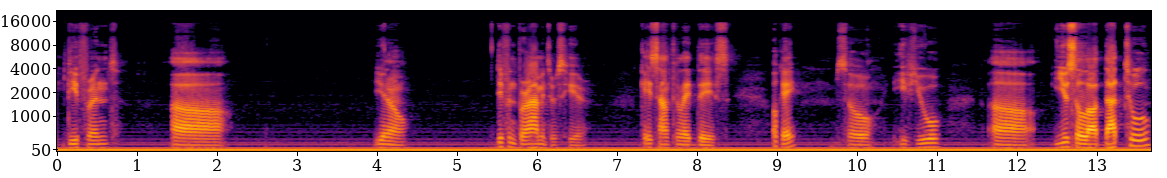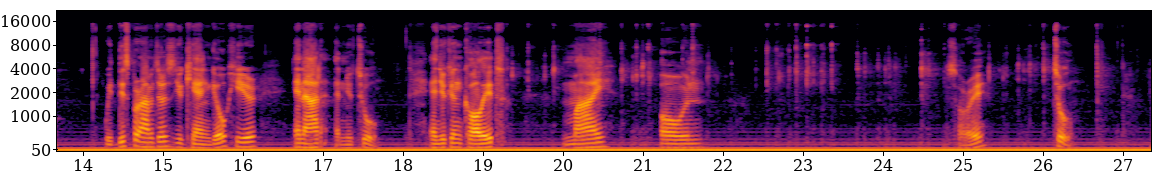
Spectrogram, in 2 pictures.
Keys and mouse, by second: 0.5 click, 9.9 click, 17.0 click, 19.9-24.1 typing, 26.0 o, 26.3 l, 27.0 Return.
